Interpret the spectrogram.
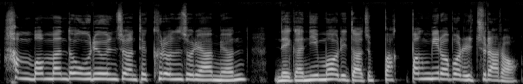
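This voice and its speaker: A woman's voice: a little high, a little fast, dry recording, clean studio sound, natural voice. A woman voicing a hot-tempered middle-aged single mother who scolds harshly in a dramatized story. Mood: furious. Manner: combative, scolding, rough-tongued. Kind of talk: storytelling acting.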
